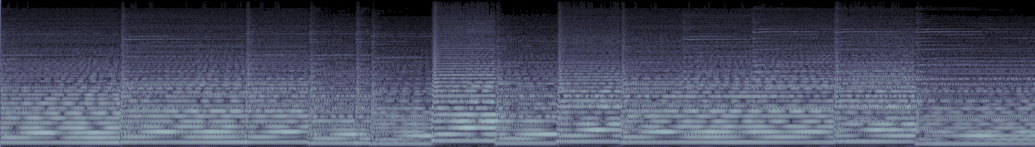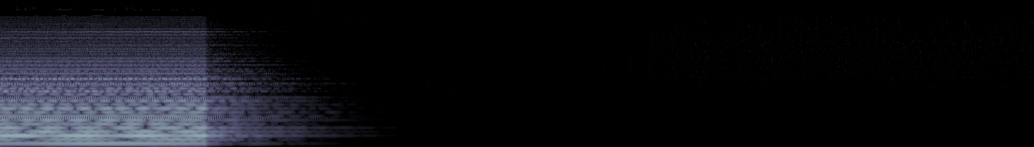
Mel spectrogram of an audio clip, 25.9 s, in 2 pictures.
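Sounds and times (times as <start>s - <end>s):
bass: 0.0s - 16.1s.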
